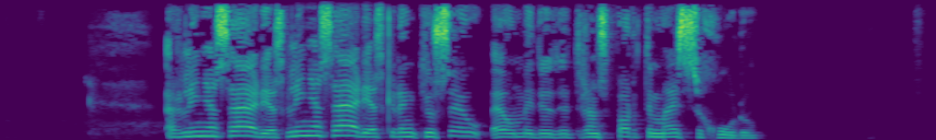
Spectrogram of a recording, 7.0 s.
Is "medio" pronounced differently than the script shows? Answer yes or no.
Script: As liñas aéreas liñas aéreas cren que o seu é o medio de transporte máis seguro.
no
